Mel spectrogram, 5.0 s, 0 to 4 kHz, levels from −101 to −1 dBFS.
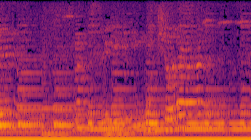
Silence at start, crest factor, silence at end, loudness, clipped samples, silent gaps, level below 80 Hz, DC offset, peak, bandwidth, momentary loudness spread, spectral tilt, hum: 0 s; 14 dB; 0 s; -33 LUFS; under 0.1%; none; -58 dBFS; 4%; -14 dBFS; 4 kHz; 5 LU; -11 dB/octave; none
